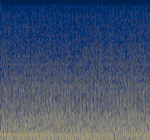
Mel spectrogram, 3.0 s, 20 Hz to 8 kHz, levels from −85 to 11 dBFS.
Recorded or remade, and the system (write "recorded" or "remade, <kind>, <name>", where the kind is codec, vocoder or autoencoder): recorded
